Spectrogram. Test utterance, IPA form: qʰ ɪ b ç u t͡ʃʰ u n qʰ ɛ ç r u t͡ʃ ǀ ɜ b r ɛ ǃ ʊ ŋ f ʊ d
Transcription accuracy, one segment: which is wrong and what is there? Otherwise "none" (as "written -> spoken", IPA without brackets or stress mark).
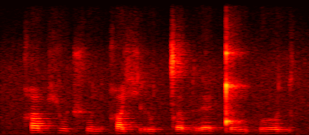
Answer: t͡ʃ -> t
